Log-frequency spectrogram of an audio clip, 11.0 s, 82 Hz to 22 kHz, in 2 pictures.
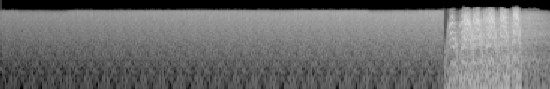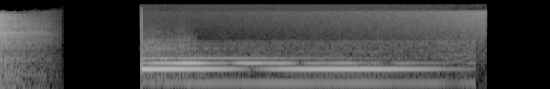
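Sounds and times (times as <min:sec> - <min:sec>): steady low tone: 0:06.9 - 0:10.4.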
